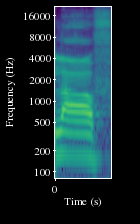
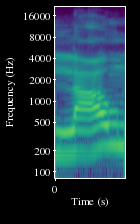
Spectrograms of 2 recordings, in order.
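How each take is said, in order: First: The word ends with an f sound. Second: The word ends with a v sound. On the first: The speaker calls it right. "इसे पढ़ते हैं लाफ" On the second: The speaker calls it wrong. "लाव नहीं पढ़ना है"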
